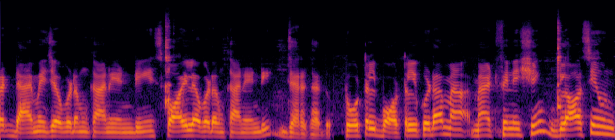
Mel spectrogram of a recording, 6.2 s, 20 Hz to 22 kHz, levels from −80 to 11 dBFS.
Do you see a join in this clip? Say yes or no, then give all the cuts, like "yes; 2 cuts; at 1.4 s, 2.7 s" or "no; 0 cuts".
yes; 1 cut; at 3.3 s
